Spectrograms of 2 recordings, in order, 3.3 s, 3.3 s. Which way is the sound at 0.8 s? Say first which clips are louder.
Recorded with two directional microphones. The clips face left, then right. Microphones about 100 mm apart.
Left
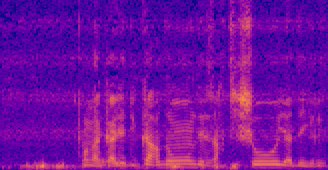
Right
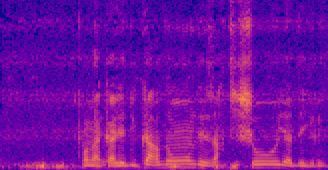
Right 3 dB; 15° right (ahead or behind).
